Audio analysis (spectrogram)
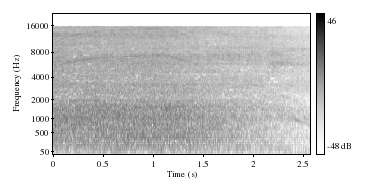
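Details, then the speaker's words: Porter-Cable 372 classic 1/2-inch heavy-duty D-handle drill, 3.6 A motor, after heavy bogged-down load: strong even fan air rush fading smoothly as drill winds down; motor healthy. "that's exactly the kind of situation that makes a tool actually heavy duty is the fact that it can be run bogged way down like that"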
